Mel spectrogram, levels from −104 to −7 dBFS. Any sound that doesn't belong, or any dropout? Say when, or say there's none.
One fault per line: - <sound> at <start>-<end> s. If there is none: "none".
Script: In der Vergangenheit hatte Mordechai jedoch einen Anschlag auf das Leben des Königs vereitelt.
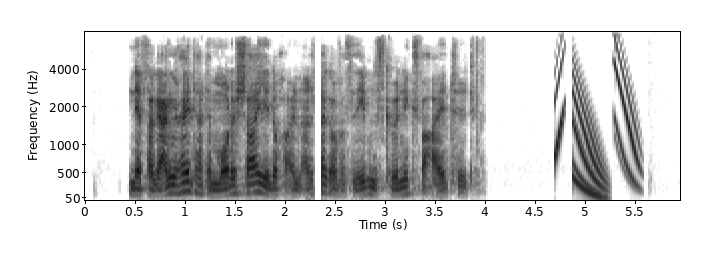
- dropout at 2.3-2.4 s
- chirp at 4.7-5.6 s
